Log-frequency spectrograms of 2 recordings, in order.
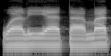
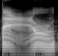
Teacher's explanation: bunyi ainnya jangan sampai masuk ke ta. Jadinya kayak tasydid ainnya. Waliyattau jangan tauu.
